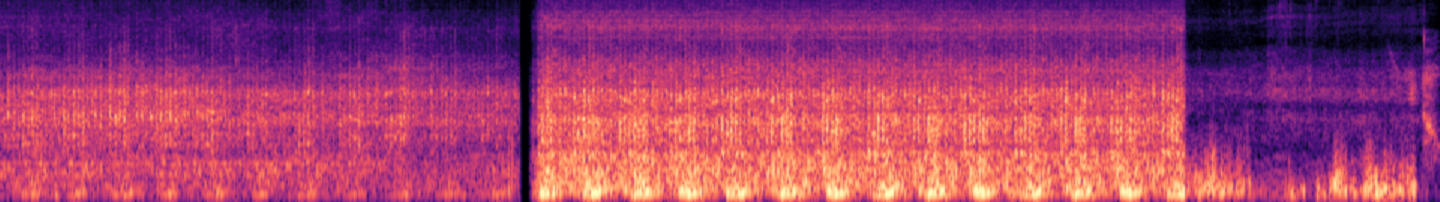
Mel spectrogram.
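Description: A farm tractor engine idles with a low, rhythmic diesel thumping that grows louder and nearer midway, then drops back to a quieter, uneven chug near the end.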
